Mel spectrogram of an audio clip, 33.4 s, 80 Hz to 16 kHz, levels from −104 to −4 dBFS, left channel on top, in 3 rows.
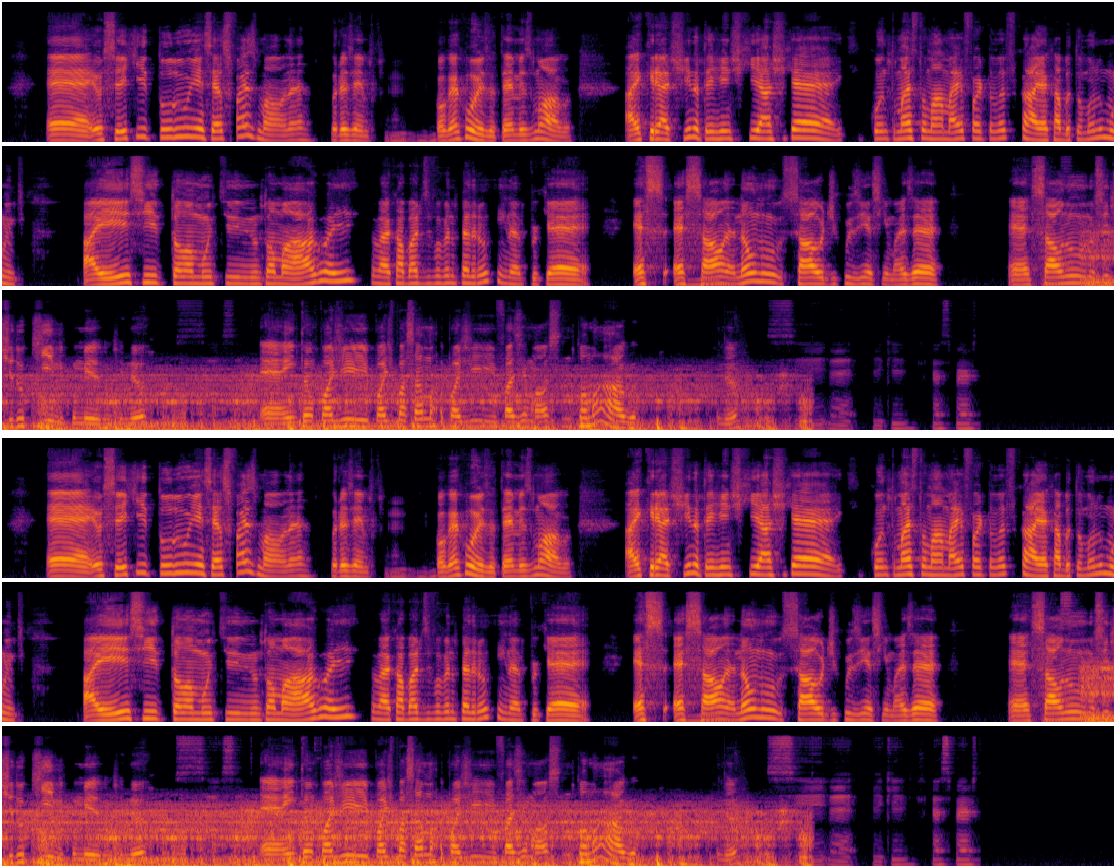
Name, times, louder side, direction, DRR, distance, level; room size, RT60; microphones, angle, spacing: voice 1, 0.4-3.7 4.3-5.7 6.2-8.4 8.7-11.3 11.9-17.0 17.4-20.5 21.2-23.7 24.8-28.6 29.4-29.6, right 1 dB, 10° right, 1.0 m, -33 dB
voice 2, 3.8-4.4 17.9-18.5 21.5-22.0 24.2-24.7 25.2-25.3 29.9-32.0, right 2 dB, 65° right, 7.7 m, -53 dB
sound 1, 21.9-30.4, right 3 dB, 45° right, 0.5 m, -28 dB
head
